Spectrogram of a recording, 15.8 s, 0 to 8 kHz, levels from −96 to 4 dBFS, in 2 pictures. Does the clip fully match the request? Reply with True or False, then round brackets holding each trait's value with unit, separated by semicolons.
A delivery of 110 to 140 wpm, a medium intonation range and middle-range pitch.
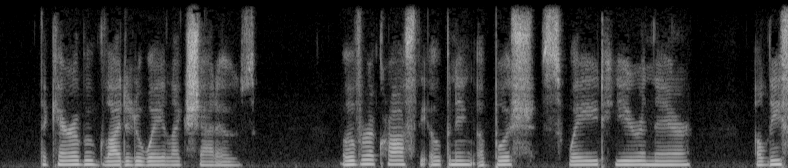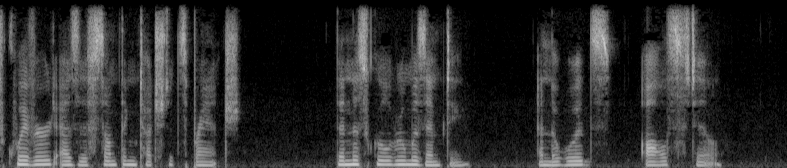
False (135 wpm; 1.7 semitones; 180 Hz)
